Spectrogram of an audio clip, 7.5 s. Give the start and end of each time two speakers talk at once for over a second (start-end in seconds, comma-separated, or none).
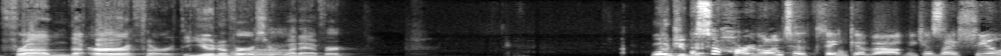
none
